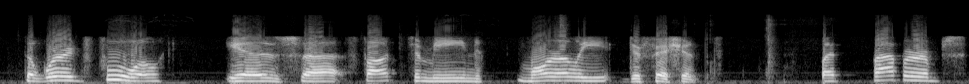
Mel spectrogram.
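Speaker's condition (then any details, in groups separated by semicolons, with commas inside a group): Cerebral palsy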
